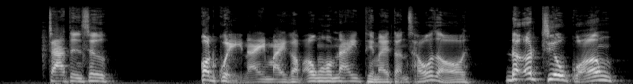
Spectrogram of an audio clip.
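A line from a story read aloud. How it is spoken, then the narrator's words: Loud laughter. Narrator (Vietnamese): Thằng gầy mới cười lớn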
